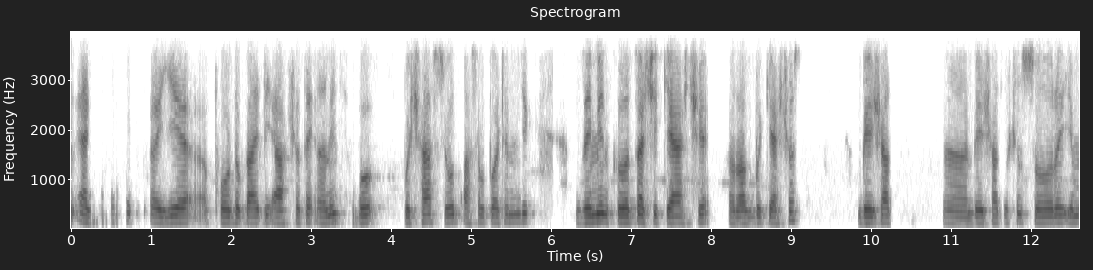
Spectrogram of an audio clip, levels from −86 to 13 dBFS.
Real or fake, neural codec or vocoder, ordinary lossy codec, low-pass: real; none; Opus, 16 kbps; 3.6 kHz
